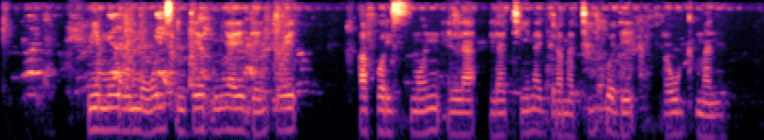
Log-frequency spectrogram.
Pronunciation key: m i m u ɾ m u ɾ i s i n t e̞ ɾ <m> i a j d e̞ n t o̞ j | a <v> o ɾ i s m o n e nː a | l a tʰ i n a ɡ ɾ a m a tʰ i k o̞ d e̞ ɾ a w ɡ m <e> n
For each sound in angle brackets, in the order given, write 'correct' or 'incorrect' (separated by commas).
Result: correct, incorrect, incorrect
